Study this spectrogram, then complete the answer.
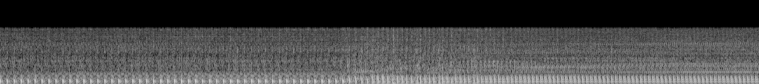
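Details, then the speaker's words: Toro 832 ride-on mower after new carburettor, battery charged; steady cranking then catches at about three and a half seconds and settles into an even smooth idle, engine not yet hot; starts well. "Not isn't that hot, but she started, didn't she? Start well."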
